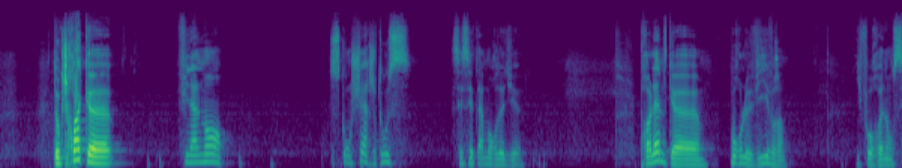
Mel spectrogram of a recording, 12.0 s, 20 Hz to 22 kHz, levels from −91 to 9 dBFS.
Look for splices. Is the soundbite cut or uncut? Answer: cut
